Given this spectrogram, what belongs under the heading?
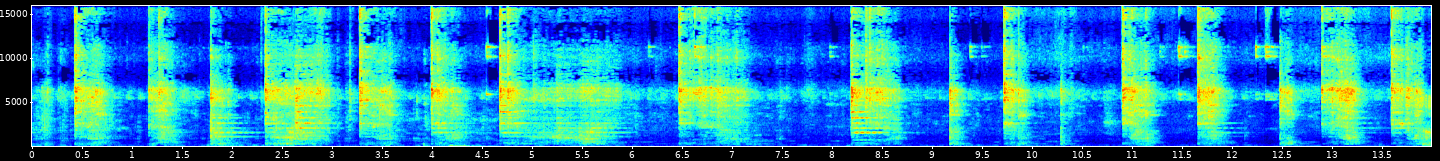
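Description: Rava upma stirred in a metal pan, a spoon scraping and clanking against the pan in repeated rhythmic strokes, close and fairly loud, with no speech.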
